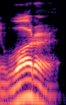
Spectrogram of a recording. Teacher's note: 이 단어를 미국 영어 발음에 water 이렇게 발음하면 힘들지 않고 매끄러움을 느낀다. 그 이유는 t를 자음 중 가장 울림도가 높은 유성음인 설탄음으로 발음해서 앞뒤에 있는 모음의 울림도와 비슷하게 유지하기 때문이다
